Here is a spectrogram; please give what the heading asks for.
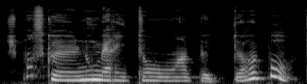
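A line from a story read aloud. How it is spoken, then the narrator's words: Plain. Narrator (French): dit-il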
